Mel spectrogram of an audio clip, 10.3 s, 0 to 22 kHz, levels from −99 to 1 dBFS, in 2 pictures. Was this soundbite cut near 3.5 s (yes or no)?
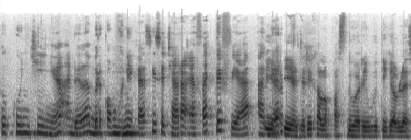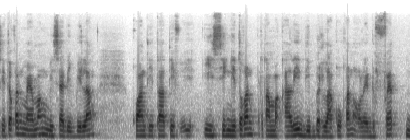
yes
